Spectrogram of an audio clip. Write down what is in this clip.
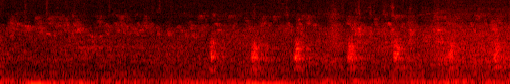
dog barking or whining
